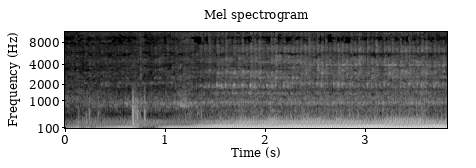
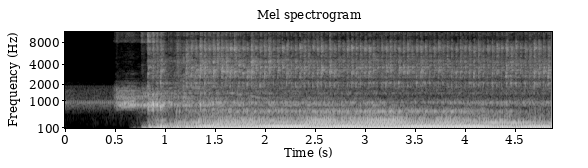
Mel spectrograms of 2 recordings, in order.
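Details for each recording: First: Toyota AE86 (Sr5) on a new FlowMaster exhaust: after a brief start-up stumble, a deep, even exhaust rumble settles into a steady idle with no misses; engine idles cleanly. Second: Toyota AE86 (Sr5) with a new FlowMaster exhaust, cold start after sitting since noon: engine catches after a short crank into a loud, throaty cold idle with a light metallic rattle; owner unsure of rattle source, says nothing's wrong.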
